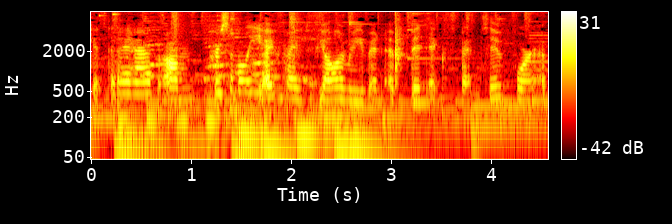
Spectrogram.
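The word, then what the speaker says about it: Fjällräven: Oh, so yeah, if you're wondering, the pronunciation is Fjallraven Kanken. That's how they pronounce it.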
